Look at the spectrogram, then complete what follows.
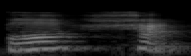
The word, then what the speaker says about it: terra: Mas o som é forte, terra.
